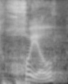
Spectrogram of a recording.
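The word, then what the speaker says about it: hwyl: one to pronounce its Hoyle rhymes with loyal so can you all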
